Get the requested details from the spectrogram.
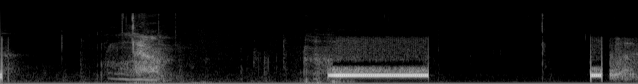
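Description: A telephone dial tone hums steadily for about a second, then cuts off; a brief keypad-like beep follows moments later, with faint rustling and handling noise around it.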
